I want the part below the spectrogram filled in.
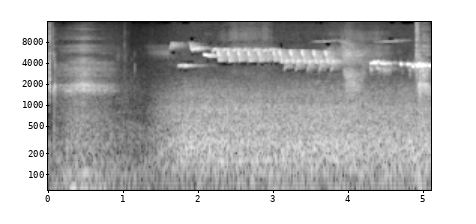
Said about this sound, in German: So hört sich sich's zurzeit frühmorgens an, die mhm. Balzgesänge der Vögel im Frühling. Das Konzert ist, das ist auch für Forschende interessant.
